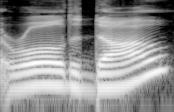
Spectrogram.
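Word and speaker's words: Roald Dahl: By Rald Dah. That's that's how you pronounce that.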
